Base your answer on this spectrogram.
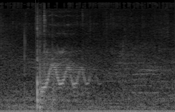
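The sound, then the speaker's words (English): A short cartoon-style buzzer sound effect is hit during a children's question-and-answer session. A single wobbling, warbling tone rises in then fades over about half a second, above a steady low hum, with no talk. “Can you hit another buzzer?”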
